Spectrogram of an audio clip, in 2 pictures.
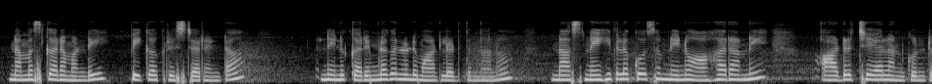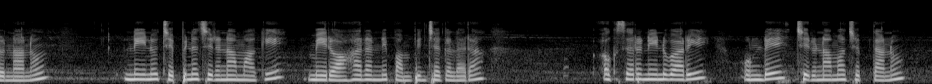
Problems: none marked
